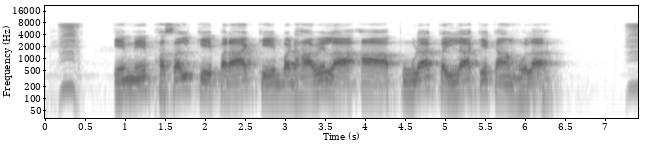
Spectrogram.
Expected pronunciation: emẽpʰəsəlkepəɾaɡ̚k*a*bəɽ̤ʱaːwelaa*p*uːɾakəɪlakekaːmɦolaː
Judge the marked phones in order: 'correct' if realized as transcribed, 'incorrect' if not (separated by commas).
incorrect, correct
